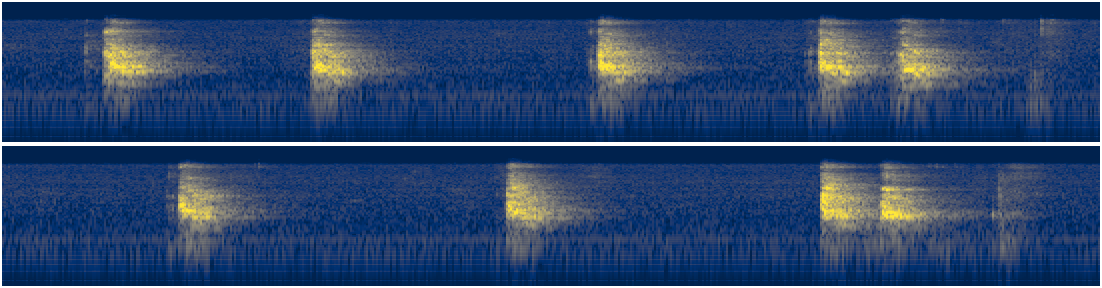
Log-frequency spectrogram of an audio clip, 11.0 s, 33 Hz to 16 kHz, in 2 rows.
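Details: A 5-month-old Boston Terrier barking at a cord gives sharp, single barks, sometimes doubled, spaced irregularly about a second or two apart.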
